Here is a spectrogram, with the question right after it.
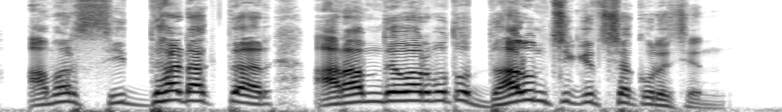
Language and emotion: Bengali, happy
